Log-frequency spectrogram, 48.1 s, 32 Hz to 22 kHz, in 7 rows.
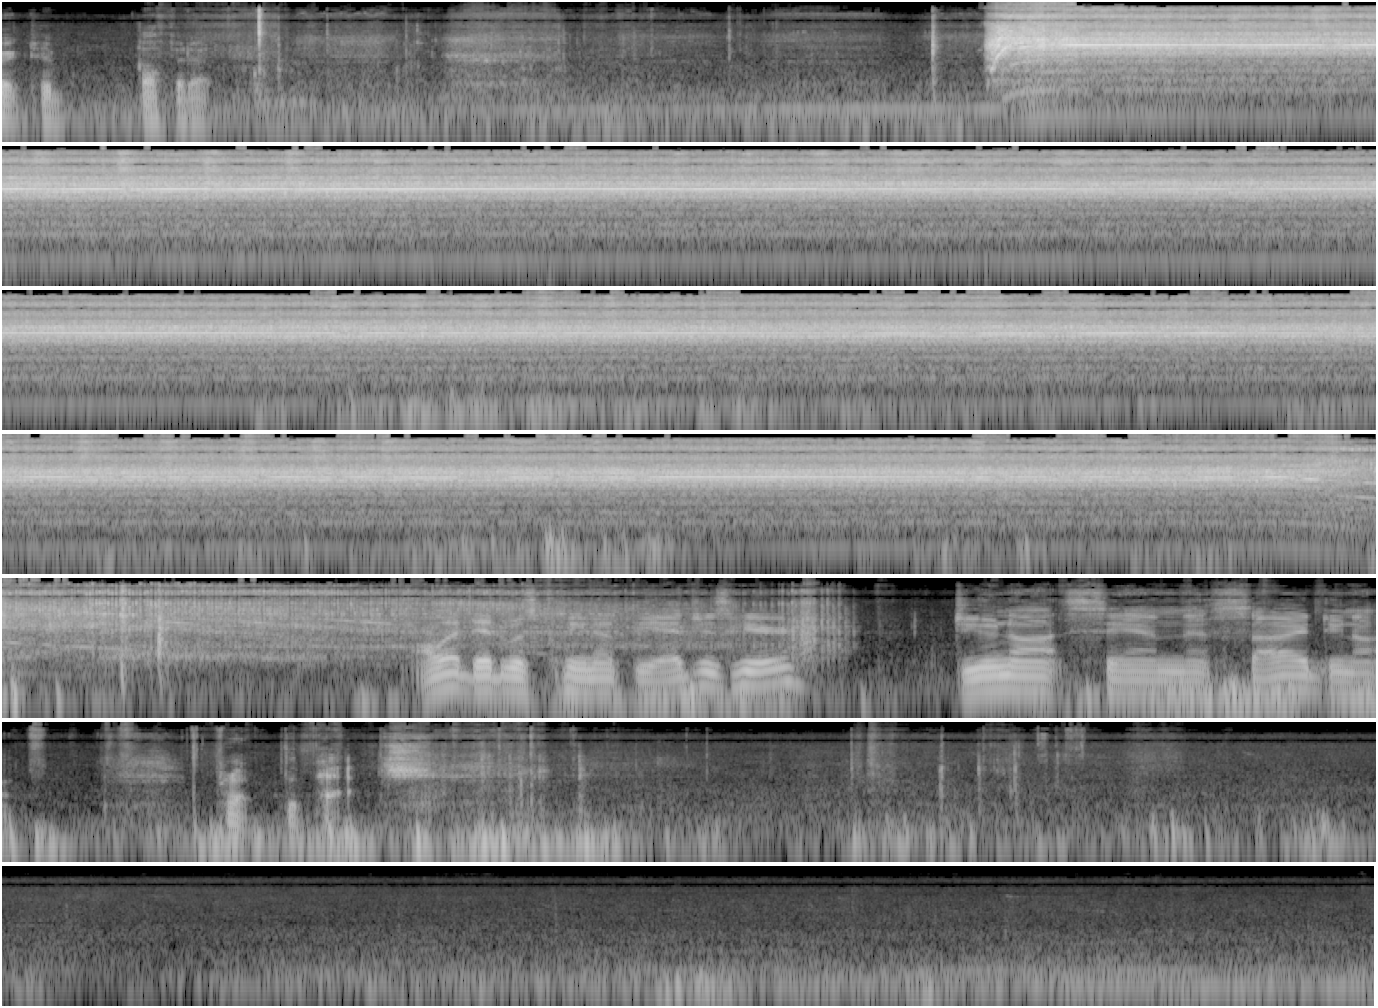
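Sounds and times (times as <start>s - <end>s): power sander whining: 4.6s - 32.0s.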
